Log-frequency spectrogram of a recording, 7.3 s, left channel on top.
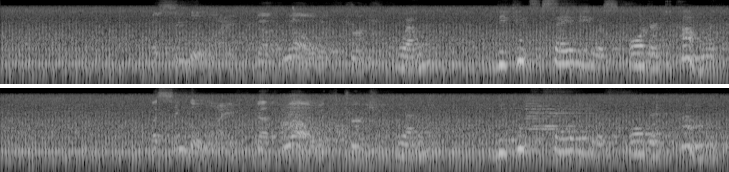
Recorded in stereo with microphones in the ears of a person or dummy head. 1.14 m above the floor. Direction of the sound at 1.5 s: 20° right (ahead or behind).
